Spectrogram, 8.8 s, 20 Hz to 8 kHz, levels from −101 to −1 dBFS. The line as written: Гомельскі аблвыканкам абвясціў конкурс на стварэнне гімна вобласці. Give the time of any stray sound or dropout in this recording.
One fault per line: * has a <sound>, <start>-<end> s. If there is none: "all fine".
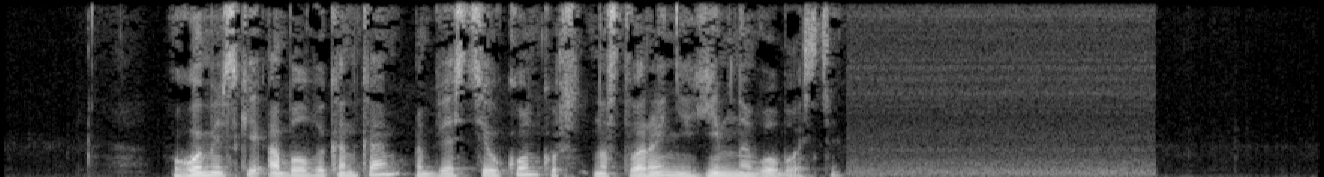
all fine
